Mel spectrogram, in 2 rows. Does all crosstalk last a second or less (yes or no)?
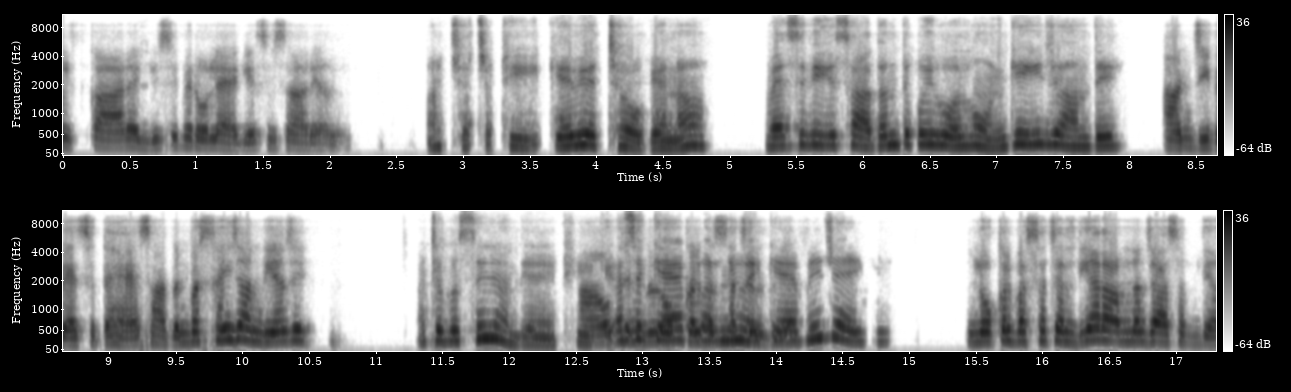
no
